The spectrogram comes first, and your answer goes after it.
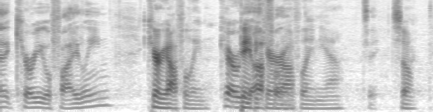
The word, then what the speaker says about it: caryophyllene: Caryophyllene.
